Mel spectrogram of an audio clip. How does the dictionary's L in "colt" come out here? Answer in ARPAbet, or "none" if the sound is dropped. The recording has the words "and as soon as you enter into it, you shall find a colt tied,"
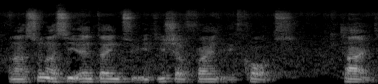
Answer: none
